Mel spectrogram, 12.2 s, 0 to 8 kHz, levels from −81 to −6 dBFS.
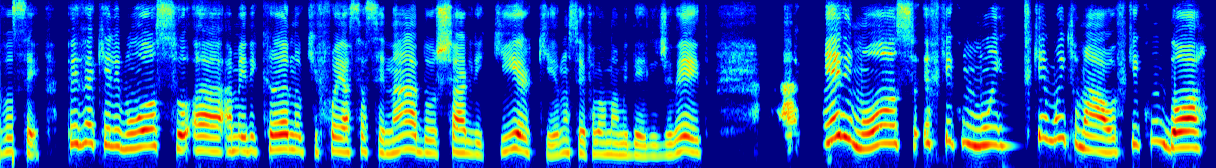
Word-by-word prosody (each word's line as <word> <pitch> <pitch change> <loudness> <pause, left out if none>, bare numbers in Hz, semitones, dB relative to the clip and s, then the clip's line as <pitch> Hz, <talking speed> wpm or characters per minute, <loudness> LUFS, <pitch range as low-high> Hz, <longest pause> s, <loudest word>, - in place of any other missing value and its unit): você, 200 - -5 0.3
teve 310 +1 -2
aquele 295 -4 -3
moço, 275 - +2
ah, 210 -2 +3
americano 215 +2 +1
que 205 +1 -13
foi 205 +1 -4
assassinado, 195 +1 -3
o 180 - -6
Charlie 175 -3 0
Kirk, 200 -6 0
eu 150 +1 -5
não 185 - -8
sei 175 -2 -5
falar 170 0 -7
o - - -9
nome 155 -1 -7
dele 145 -2 -6
direito. 185 +6 -2 1.1
Aquele 395 +5 +6
moço, 300 - +2
eu - - -2
fiquei 355 +1 -8
com 330 +3 -9
mui 290 +1 +2
eu 280 0 -9
fiquei 430 -4 -5
muito 375 -5 -3
mal, 210 -6 +3
eu - - -7
fiquei 295 - -8
com 350 -1 -7
dó. 255 0 +8
225 Hz, 170 wpm, -23 LUFS, 190-295 Hz, 1.1 s, dó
